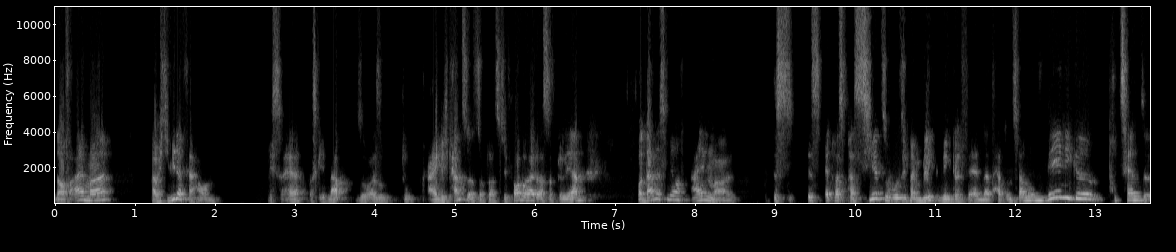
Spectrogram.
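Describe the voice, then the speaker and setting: A man talks at a fairly quick pace in a high voice with very wide pitch swings. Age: 30s. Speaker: business consultant and podcaster. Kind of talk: casual interview.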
